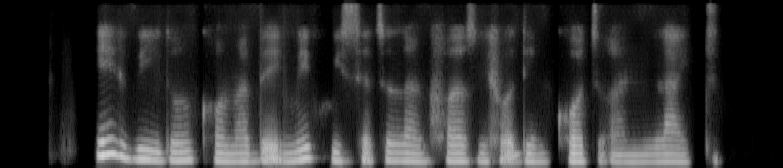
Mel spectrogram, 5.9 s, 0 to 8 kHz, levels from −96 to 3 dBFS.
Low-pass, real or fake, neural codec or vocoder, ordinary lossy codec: 7.2 kHz; fake; codec, 24 kHz, 0.9 kbps, WavTokenizer, large speech release; none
